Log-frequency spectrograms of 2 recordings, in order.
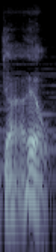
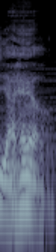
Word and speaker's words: Jahel: us understand that the spirit of Jahel, actually pronounced Yahel, that the spirit of Yahel shall begin to prevail in the church of God.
